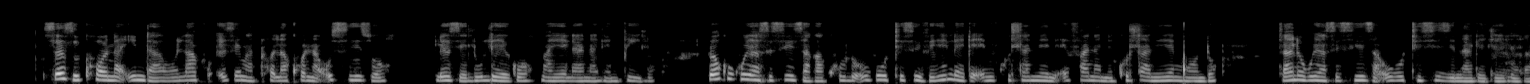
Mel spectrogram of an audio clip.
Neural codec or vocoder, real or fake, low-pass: codec, 16 kHz, 4 kbps, X-Codec, HuBERT features, trained on balanced general audio; fake; 7.2 kHz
